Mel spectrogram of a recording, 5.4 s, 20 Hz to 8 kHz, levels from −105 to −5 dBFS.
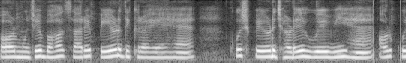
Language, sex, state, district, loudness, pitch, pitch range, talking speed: Hindi, female, Bihar, West Champaran, -15 LUFS, 225 Hz, 215-240 Hz, 175 wpm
